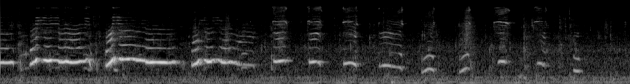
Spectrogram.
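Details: Giant Alaskan Malamute puppies whimpering: a run of high, tonal, whining cries, the first ones long and drawn out, then shorter falling whimpers repeated about once a second and fading softer toward the end.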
